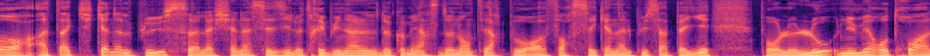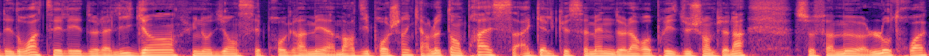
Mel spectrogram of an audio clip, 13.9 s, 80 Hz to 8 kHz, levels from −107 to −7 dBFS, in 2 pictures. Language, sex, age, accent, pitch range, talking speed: French, male, 20-39, French, 105-130 Hz, 225 wpm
